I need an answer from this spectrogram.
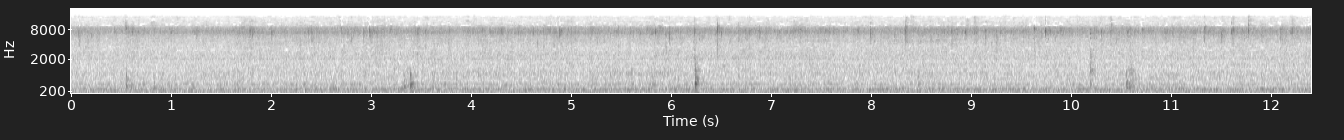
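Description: Fried fish and sambal sauce sizzling steadily in a wok, with a few light clicks of a spatula against the pan, the sharpest about halfway through.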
